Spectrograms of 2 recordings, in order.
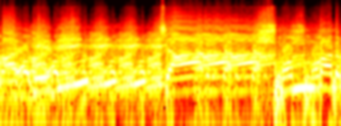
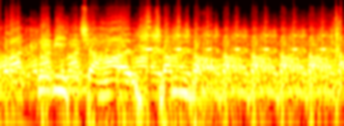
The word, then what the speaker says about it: আখেরি চাহার সোমবার: এটা আরবি আর ফার্সিতে সম্পর্কে। আরবিতে আখেরি মানে শেষ। আওয়াজ মানে এটা হবে আখেরি চাঁদ সোমবার নয়। এটা হবে আখেরি চাহার সোমবার।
